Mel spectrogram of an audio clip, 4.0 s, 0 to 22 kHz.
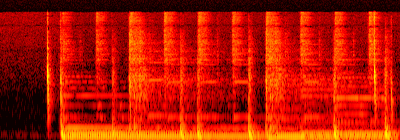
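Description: A Logic Pro X project playing back through the speakers, started from the MIDI keyboard's play button: after about half a second of silence, music with a sustained bass and drum hits roughly every 0.7 seconds comes in. It stops suddenly just before the end.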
